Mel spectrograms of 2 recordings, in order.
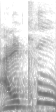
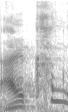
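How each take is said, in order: First: The second syllable has an 'ay' vowel sound. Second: The second syllable has a plain 'a' vowel sound. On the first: This is the current, American-style reading. "알케인 이렇게 읽으시면 되는데" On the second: This is the older reading from the colonial era. "옛날 이제 일제 시대 때는 알칸 이렇게 이제 발음을 했거든요"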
